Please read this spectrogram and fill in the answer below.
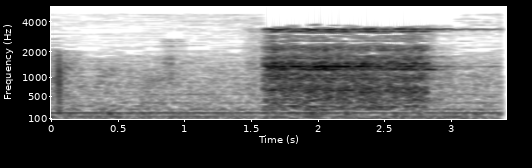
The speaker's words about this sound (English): Oh, will that phone ever stop ringing so we can get on with this?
